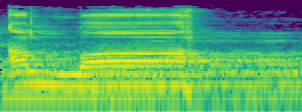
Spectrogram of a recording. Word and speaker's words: আল্লাহ: শেষে আল্লাহ, শেষে একটা গোল হা আছে, ছোট হা। আল্লাহ মানে আল্লাহু, তো হুটারে শ্বাস ফেলাইলে হলো আল্লাহ।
